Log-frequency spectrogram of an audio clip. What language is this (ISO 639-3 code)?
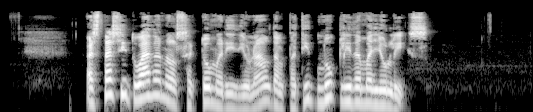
cat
